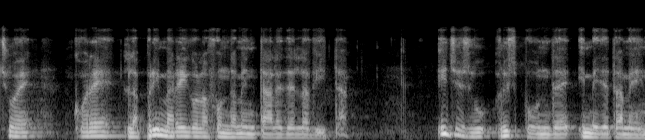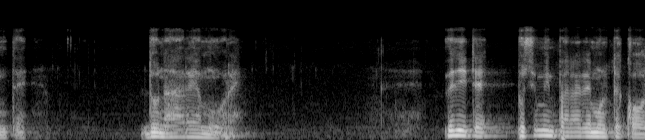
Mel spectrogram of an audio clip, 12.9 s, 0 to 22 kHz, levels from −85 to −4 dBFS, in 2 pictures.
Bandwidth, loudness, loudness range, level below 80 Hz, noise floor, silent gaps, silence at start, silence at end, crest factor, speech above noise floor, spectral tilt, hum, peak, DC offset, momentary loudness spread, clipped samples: 10 kHz; -26 LUFS; 5 LU; -52 dBFS; -61 dBFS; none; 0 s; 0 s; 20 dB; 36 dB; -6 dB/octave; none; -6 dBFS; under 0.1%; 14 LU; under 0.1%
